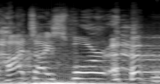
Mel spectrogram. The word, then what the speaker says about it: Hatayspor: I know I've said it wrong in my previous videos, but Hatayspor, welcome to the Champions League.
